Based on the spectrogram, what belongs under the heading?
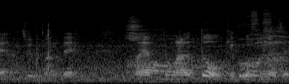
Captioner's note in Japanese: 感嘆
